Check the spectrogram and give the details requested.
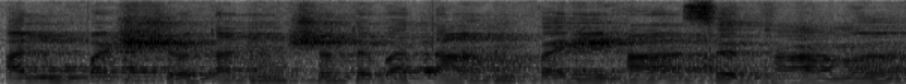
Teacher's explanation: श्रुत जो शब्द बनता है उसमें तालव्य श होता है, तो इसलिए शक्कर वाला सा का उच्चारण अल्पश्रुतं श्रुतवताम परिहास धाम।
